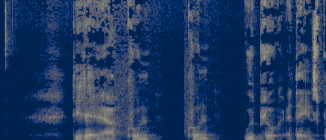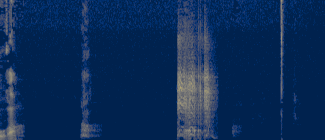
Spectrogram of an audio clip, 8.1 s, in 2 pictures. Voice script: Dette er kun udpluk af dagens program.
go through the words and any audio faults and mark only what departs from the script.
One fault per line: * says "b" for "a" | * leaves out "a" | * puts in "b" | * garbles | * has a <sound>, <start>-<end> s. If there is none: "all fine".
* puts in "kun"
* has a bark, 5.1-5.4 s
* has a squeak, 6.3-6.8 s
